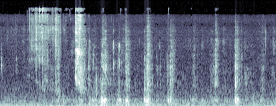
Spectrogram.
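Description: A person biting into and chewing crispy fried tofu: faint, irregular crunches.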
